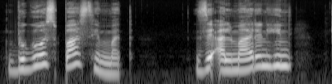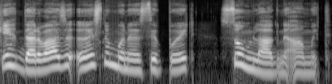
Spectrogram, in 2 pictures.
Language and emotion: Kashmiri, sad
